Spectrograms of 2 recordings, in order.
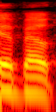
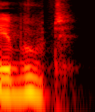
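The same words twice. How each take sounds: First: Said in the usual way. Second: "about" said as "a boot"; long OO in place of the OW in "about"; Canadian "about". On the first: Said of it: "they don't say about". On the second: Shown as a demonstration. Explaining Canadian speech to friends, "about" as "a boot". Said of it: "they say a boot".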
